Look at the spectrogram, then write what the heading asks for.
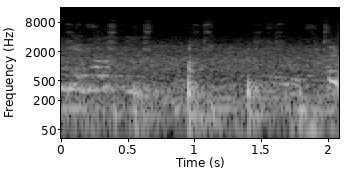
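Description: A teacher writing notes in a class, soft scratchy strokes with a few sharper taps, heard faintly and close under a speaking voice.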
